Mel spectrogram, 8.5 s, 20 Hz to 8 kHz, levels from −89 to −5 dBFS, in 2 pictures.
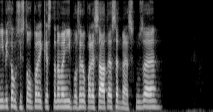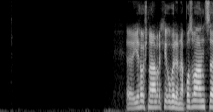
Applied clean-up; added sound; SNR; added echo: neural mask model DeepFilterNet 3.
